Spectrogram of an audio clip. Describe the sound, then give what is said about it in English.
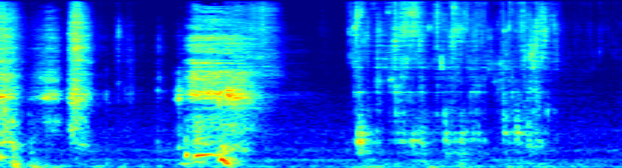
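Two cups of water splash and pour into a cooking pot in uneven bursts, a loud gush in the middle followed by a steadier trickling flow, with no voices over it. “I'm gonna add two cups of water. See if this gonna be enough.”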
